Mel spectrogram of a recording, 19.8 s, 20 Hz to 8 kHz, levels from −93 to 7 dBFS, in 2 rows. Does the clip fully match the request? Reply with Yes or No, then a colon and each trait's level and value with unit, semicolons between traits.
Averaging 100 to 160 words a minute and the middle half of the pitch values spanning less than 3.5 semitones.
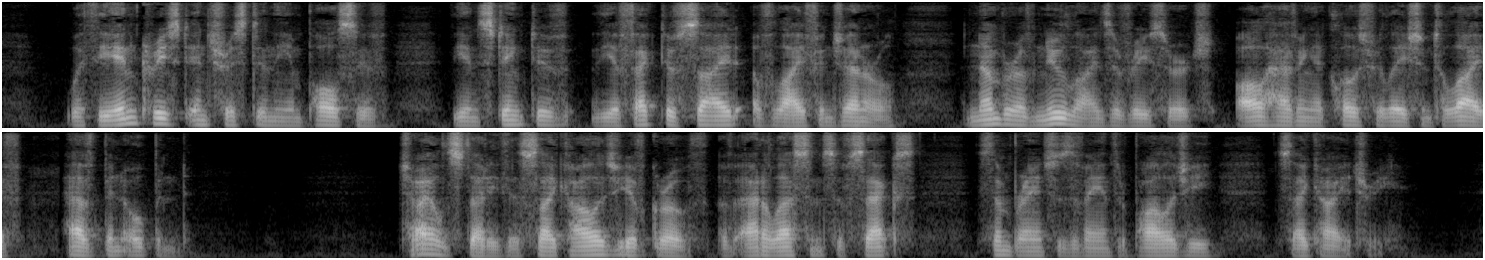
Yes: average, 150 wpm; narrow, 2.6 semitones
